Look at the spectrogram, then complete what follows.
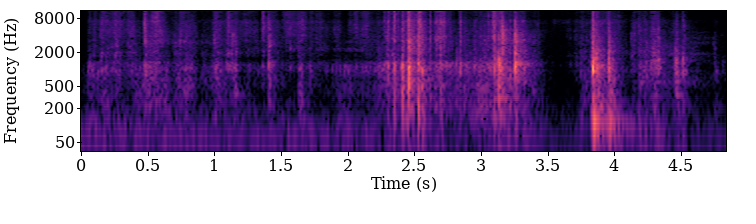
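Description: Cardboard toy box and the plastic packaging inside it being torn open and crinkled by hand, in a series of short, irregular rips and rustles with brief pauses between them.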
